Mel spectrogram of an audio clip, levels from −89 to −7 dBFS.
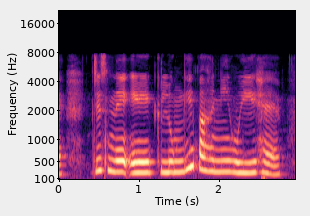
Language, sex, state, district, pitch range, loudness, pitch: Hindi, female, Jharkhand, Ranchi, 240-265 Hz, -15 LUFS, 250 Hz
